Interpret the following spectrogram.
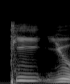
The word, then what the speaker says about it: tu: If you get difficulties to pronounce the U in French, you will practice to pronounce it properly. So this is tu, it is singular.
